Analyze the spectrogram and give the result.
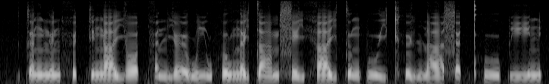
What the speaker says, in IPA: k ɐ˧ ŋ n̪ ɵ˨˧ n h ɵ˨ t̚ k ɪ˥ ŋ aː˧ j ɔː˨ t̚ h ɐ˨˩ n j œː˨˩ w iː˨˩ w h o˥ w n̪ ɐ˥ j t̪ aː˨˥ m s e˨ j h aː˥ j t̪ ʊ˨˩ ŋ p uː˨˥ j kʰ ɵ˨˩ ɥ n̪ aː˨ s ɐ˧ t̚ pʰ uː˨˧ p iː˥ n

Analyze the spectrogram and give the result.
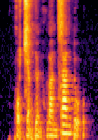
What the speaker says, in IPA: k ɔ̰˧˨ t͡ɕ a̰˧˨ ŋ ɗ ə̰ː˧˨ n h w a˨˩ n s a˧ n ɗ o̰˧˨ ʔ

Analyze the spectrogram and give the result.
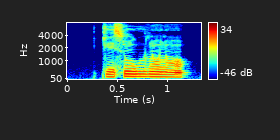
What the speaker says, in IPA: k e˨ s ũ˧ w u˧ l ɔ̃˧ l ɔ̃˨

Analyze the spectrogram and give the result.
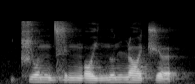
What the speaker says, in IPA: t͡ɕ o n d͡z ɪ ŋ ɔ j n u n ɳ ɒ t͡ʃ œ

